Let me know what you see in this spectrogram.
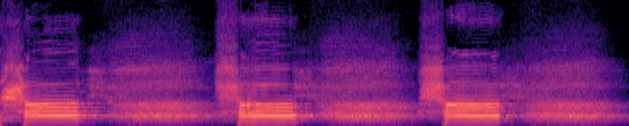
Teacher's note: اب اس کی ادا کے لیے جیسے بعض اسلام بھائی عذر بیان کرتے ہیں کہ ہم سے ادا نہیں ہوتا، تو تھوڑا سا کوشش یوں کر لیجئے کہ صرف ایک سمپل آواز نکالیں، حرف ادا نہ کریں. سمپل آواز سانس کی، جیسے ٹھنڈا پانی پیتے ہیں تو کیسی سانس نکلتی ہے ایک طریقے سے نا، وہی کیفیت، اسی کیفیت میں نکال لیں.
